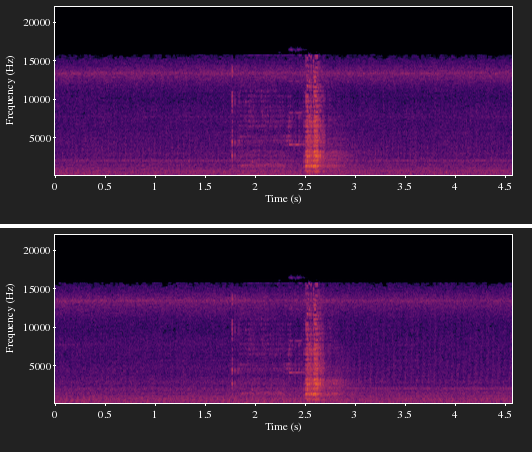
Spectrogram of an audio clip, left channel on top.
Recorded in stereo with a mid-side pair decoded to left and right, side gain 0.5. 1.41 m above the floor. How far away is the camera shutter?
About 3 m.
